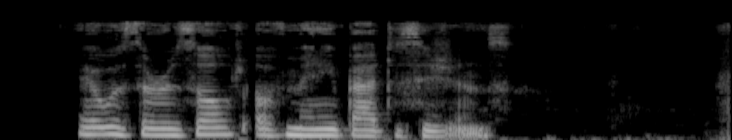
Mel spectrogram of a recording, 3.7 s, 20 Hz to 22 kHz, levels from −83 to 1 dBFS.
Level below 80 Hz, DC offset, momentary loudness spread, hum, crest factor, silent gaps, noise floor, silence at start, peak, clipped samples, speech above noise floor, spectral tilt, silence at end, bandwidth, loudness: -58 dBFS; under 0.1%; 9 LU; none; 16 dB; none; -59 dBFS; 0.4 s; -16 dBFS; under 0.1%; 29 dB; -6 dB/octave; 0 s; 11.5 kHz; -30 LUFS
